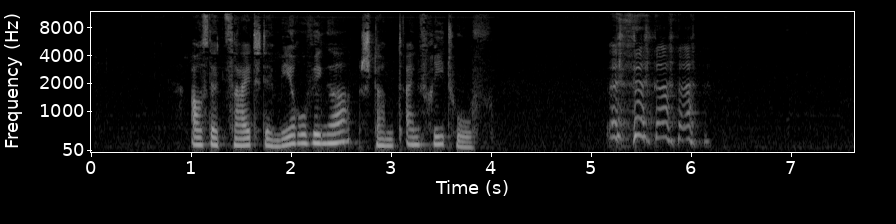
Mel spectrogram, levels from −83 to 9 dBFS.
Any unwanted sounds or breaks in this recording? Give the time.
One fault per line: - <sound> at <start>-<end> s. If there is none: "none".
- laugh at 5.1-6.2 s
